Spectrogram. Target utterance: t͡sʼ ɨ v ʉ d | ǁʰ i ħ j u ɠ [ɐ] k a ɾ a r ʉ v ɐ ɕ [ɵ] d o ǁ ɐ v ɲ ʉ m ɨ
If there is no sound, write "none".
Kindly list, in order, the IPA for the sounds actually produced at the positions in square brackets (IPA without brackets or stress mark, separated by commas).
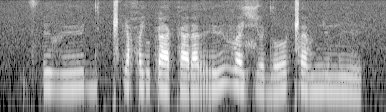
a, ɵ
